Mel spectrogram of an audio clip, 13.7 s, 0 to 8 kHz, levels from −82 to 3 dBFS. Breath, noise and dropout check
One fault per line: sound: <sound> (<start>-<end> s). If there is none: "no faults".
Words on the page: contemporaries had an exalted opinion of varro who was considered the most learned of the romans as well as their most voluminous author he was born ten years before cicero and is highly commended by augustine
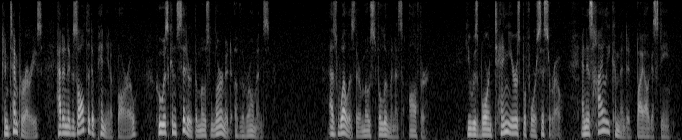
no faults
